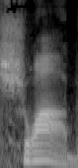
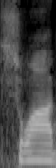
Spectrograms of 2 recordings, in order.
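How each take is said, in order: First: The name begins with an sh sound. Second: The name begins with a plain s sound. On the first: The speaker calls it right. "But Schwab" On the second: The speaker calls it wrong. "Not Swab as in Swabby"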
